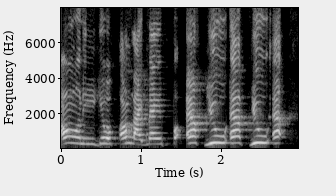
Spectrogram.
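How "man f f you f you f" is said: put-on slow, rude, fed-up angry cursing. Retelling talking to people any kind of way: retelling own rude angry outburst. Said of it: "I'm talking to people any kind of way".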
